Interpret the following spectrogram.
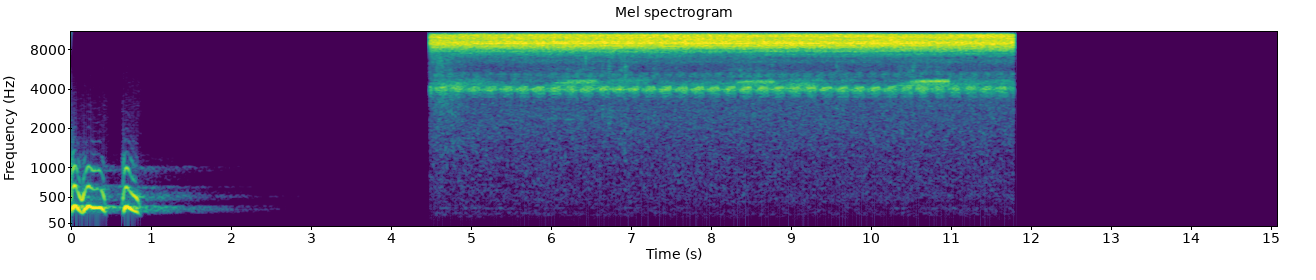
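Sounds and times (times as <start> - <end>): crickets chirping: 4.5 - 11.8.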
